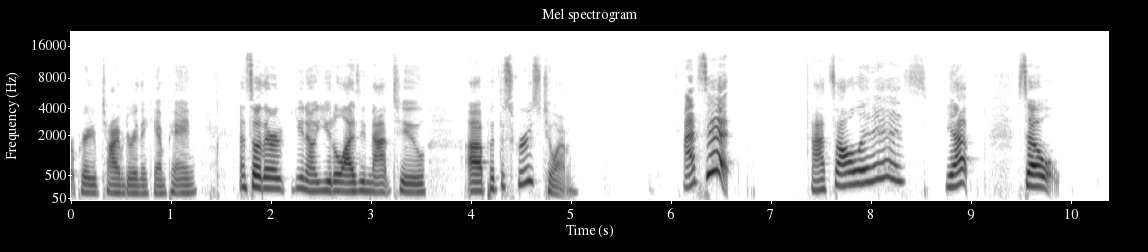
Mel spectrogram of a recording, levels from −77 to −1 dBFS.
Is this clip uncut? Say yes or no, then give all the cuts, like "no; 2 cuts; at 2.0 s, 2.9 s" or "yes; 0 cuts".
yes; 0 cuts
